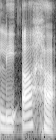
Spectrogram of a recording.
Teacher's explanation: ہا کو حلق سے پڑھنا ہے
